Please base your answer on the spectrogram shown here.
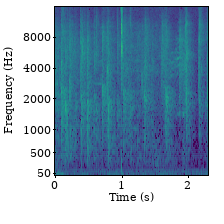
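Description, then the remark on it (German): Applause for Jesus from a standing audience at the end of a sermon, a fairly quiet, steady patter of many hands clapping with irregular rhythm and a few sharper individual claps standing out. “Geben wir Jesus einen Applaus.”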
